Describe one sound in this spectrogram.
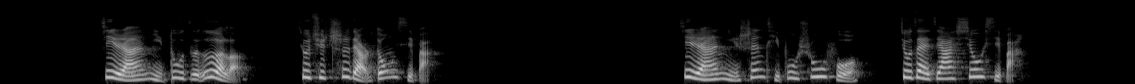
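A woman speaks clearly and slowly into a microphone.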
